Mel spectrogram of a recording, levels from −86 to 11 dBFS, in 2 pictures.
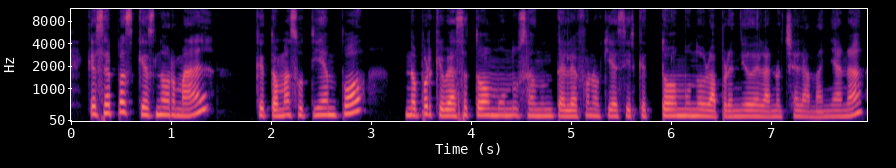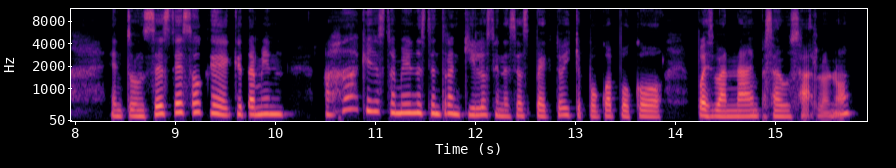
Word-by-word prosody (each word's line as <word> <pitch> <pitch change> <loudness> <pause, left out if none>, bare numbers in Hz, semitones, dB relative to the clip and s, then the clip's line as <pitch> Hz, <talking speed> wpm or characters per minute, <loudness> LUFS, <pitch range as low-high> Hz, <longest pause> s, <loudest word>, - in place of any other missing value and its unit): que 235 - +3
sepas 260 +5 +3
que 255 - -2
es 210 0 0
normal, 210 - +3 0.5
que 200 - -1
toma 190 +2 +3
su 200 - -1
tiempo, 210 - +3 0.4
no 195 -2 +2
porque 220 -5 +2
veas 185 +2 +4
a 215 - -2
todo 200 +1 +3
mundo 195 0 -1
usando 185 0 -2
un 185 - -2
teléfono, 175 +1 0
quiere 180 +1 -1
decir 170 0 -5
que 180 - -4
todo 185 +1 +1
mundo 185 -1 +1
lo 170 - +3
aprendió 170 +1 -2
de 170 - 0
la 160 - 0
noche 165 +2 -6
a 170 - -3
la 160 -1 -3
mañana. 165 - -2 0.4
Entonces, 180 - 0
eso 280 +1 +3
que 235 -6 +1
que 230 -2 -2
también 230 0 +1 0.3
ajá, 355 - -5
que 330 - -1
ellos 310 0 -3
también 270 -1 +3
estén 250 -2 +2
tranquilos 215 -3 -1
en 180 - -3
ese 175 +2 -4
aspecto, 180 +1 -4
y 205 - -4
que 210 - -7
poco 165 +1 -3
a 170 - -7
poco, 165 -1 -1 0.4
pues, 190 -4 +4
van 165 -1 +1
a 165 0 +4
empezar 170 -1 -3
a 165 - -1
usarlo, 95 - -5
¿no? 250 - -3
190 Hz, 215 wpm, -23 LUFS, 175-230 Hz, 0.5 s, veas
